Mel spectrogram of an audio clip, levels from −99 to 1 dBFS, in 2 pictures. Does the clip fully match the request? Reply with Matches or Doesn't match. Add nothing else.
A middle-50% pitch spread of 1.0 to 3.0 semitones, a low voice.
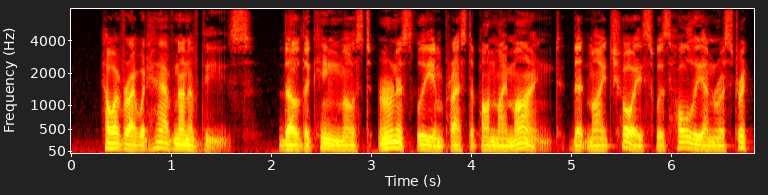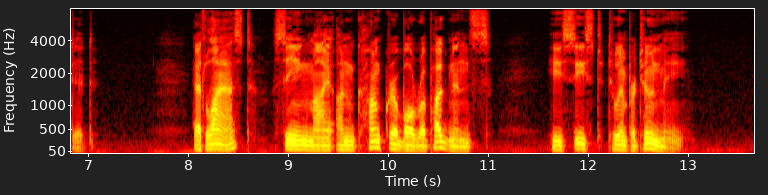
Doesn't match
